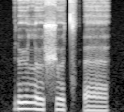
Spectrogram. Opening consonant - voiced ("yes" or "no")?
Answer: yes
